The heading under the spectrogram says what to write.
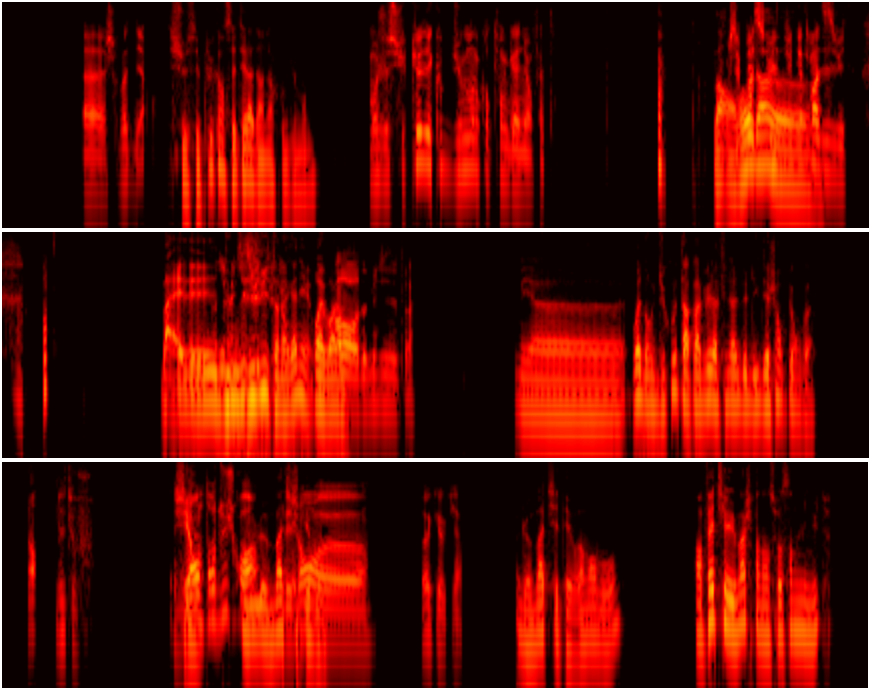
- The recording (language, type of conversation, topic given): French, unstructured, Quel événement historique te rappelle un grand moment de bonheur ?
- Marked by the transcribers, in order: other background noise; chuckle; unintelligible speech; tapping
